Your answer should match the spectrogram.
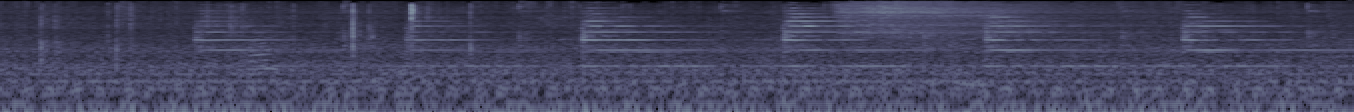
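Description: Diesel locomotive running on a turntable, a continuous loud engine rumble with metallic clanks and squeals, and a voice speaking over it.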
